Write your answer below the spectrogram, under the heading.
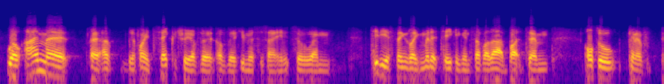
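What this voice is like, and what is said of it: Scottish accent. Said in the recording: “is a Scotsman ... I love that accent.”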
